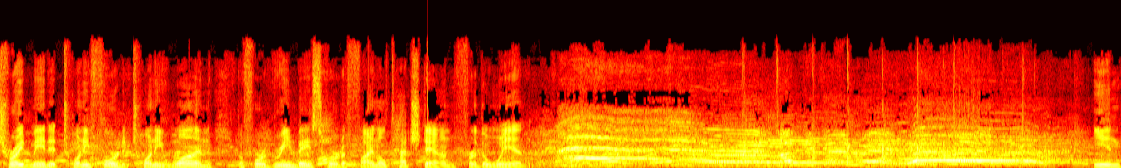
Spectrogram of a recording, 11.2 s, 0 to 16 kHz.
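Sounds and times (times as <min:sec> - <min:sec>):
speech: 0:00.0 - 0:06.2, 0:10.9 - 0:11.1
bar crowd cheering and whooping sarcastically: 0:05.4 - 0:11.1.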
